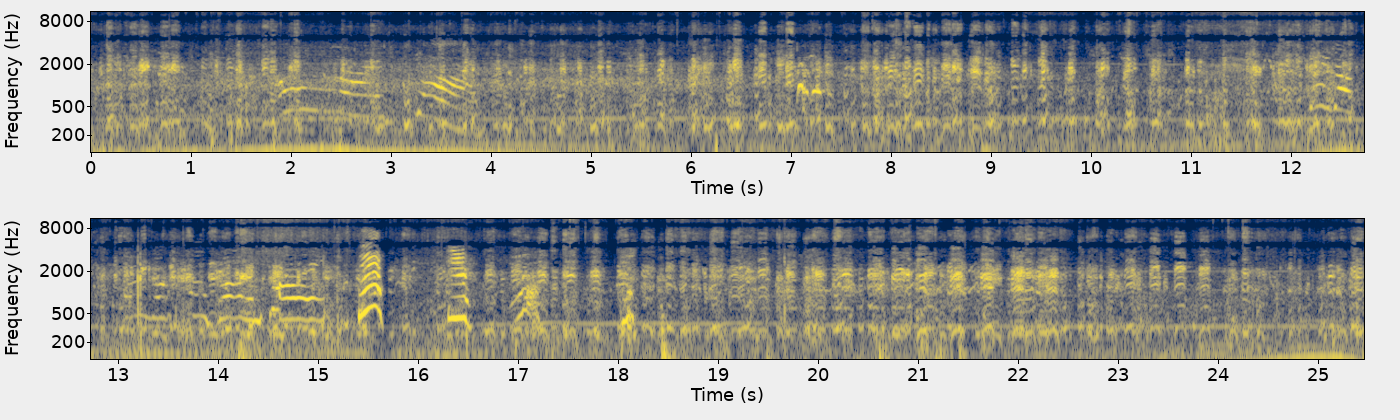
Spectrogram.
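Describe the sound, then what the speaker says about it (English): A large flock of ducks quacks nonstop, with many overlapping calls close by and a goose-like honk or two mixed into the dense, busy chatter. "Too many ducks."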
